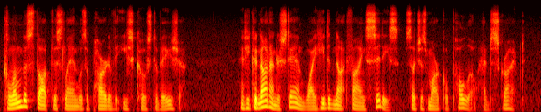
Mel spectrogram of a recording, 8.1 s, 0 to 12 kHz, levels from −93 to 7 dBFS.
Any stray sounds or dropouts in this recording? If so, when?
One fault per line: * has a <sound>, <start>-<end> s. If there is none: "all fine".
all fine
